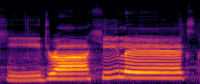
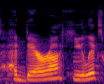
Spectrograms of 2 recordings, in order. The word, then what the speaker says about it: Hedera helix: I also mispronounce Hedera Helix, which is actually the correct way to say English ivy.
